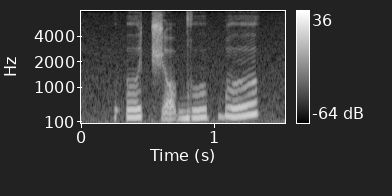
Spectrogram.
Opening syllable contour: rising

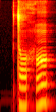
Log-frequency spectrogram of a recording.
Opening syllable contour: low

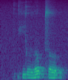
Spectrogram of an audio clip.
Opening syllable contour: low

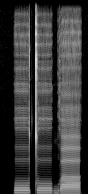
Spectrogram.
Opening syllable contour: low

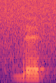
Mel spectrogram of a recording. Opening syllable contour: high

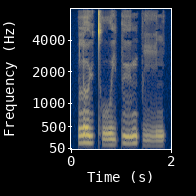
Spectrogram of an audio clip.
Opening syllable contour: high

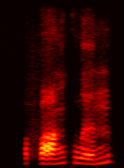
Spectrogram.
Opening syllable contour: rising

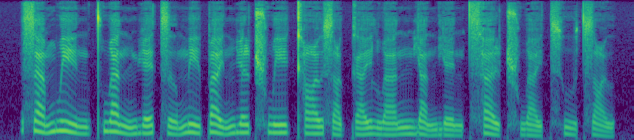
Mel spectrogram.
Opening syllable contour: falling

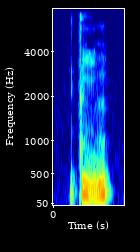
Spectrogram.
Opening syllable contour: low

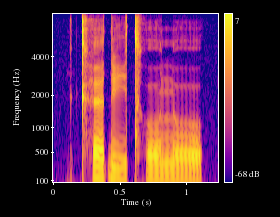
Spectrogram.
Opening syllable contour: high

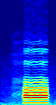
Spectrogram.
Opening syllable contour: high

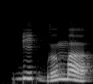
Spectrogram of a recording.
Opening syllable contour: high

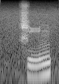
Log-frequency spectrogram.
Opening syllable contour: rising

